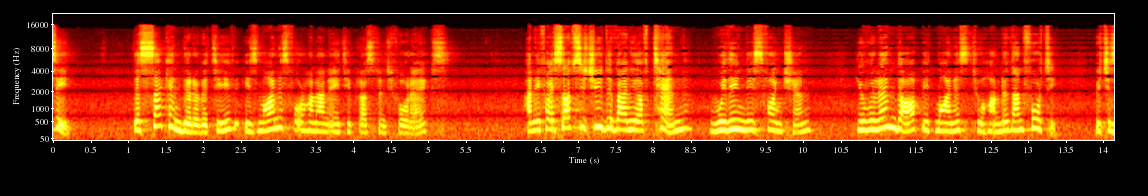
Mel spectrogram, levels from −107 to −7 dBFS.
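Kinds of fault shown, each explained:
Channel delay (comb filtering): one channel lags under a millisecond; summed to mono, it cancels around 700 Hz and upward in fixed notches, unlike flanging's moving sweep.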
